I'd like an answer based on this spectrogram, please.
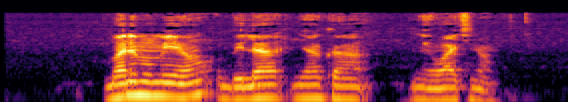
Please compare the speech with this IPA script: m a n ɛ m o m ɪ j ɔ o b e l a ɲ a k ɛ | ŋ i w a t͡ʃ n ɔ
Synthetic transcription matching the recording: m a n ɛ m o m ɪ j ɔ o b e l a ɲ a k a | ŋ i w a t͡ʃ n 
